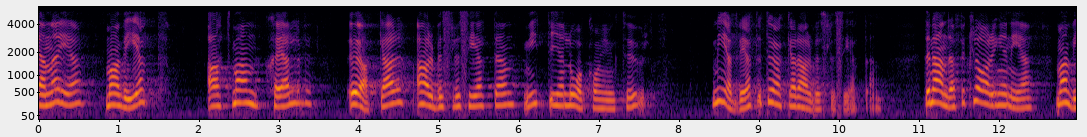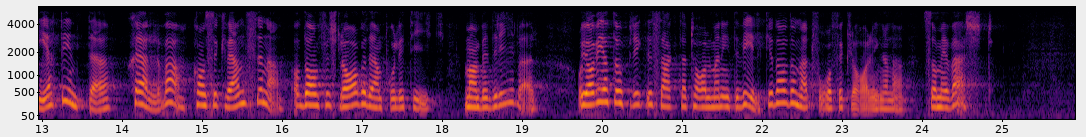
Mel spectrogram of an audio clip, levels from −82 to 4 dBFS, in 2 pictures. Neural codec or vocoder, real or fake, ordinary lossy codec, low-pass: vocoder, 44.1 kHz, 80 mel bands, Vocos; fake; none; 5.4 kHz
